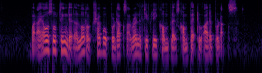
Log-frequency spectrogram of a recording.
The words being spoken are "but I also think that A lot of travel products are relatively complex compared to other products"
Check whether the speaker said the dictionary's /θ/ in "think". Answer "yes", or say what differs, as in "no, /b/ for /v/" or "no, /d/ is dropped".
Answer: no, /t/ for /θ/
